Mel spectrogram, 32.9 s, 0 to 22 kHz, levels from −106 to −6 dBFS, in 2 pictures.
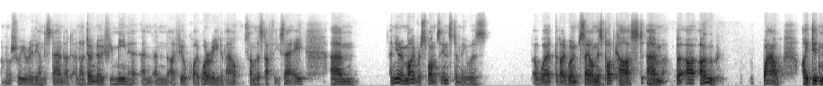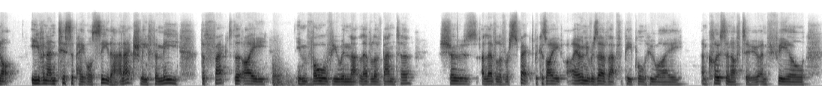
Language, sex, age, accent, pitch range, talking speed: English, male, 30-49, British, 105-125 Hz, 170 wpm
